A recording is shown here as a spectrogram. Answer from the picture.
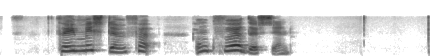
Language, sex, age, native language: Icelandic, female, 9, Icelandic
